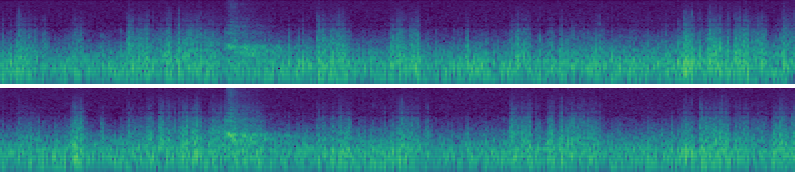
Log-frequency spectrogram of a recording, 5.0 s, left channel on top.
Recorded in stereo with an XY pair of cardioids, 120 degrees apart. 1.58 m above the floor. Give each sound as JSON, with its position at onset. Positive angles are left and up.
{"t": 1.4, "sound": "a whoosh", "azimuth_deg": -70, "distance_m": 3.5}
